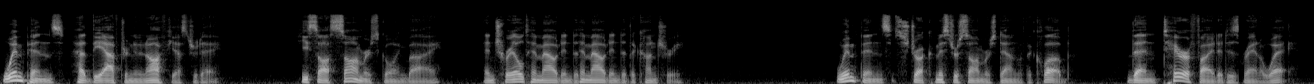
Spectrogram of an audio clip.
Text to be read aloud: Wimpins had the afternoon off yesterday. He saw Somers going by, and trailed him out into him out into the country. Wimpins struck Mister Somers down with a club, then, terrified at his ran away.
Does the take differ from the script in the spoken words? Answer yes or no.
no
